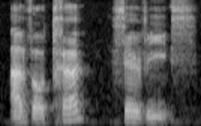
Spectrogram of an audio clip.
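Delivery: à votre service said slowly and clearly; slow model. Shown as a demonstration. Teacher modelling the formal reply slowly to students. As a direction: stretch each word out for the class. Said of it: "Répétez-moi".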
